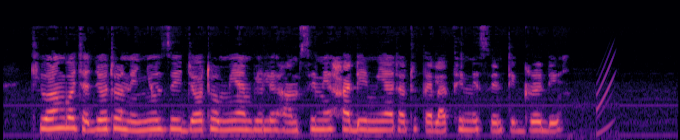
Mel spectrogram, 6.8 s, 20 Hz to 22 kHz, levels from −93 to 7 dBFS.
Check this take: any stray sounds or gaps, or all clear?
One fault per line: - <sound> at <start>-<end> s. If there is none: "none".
- chirp at 6.0-6.2 s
